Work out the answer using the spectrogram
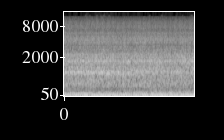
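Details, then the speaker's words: Old Lull forklift not driven in years, started after filing the points, cleaning the carb and replacing the clogged fuel filter (the actual problem): a strong, steady low rumble with no misses, a normal healthy idle. "I don't think this thing's ever run that good."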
